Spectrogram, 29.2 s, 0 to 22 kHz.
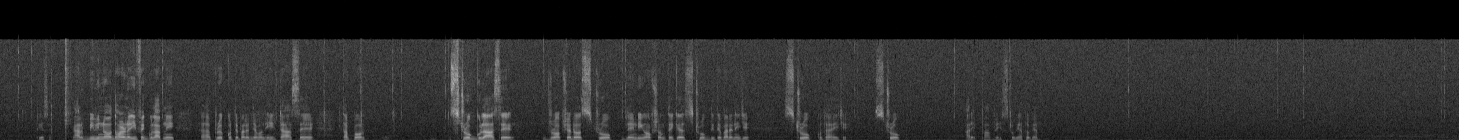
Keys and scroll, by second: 6.1 ctrl+space, 6.8 ctrl+space.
